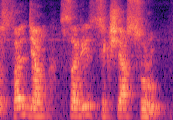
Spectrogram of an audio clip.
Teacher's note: सलजम शब्द जब आप बोलोगे ना तो आपकी जो जीभ है ये जीभ आपके तालु से टकराएगी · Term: तालव्य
